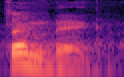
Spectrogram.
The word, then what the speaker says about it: Thunberg: Mas e por falar em ativistas, a ativista sueca Greta Thunberg, ou Thunberg, uma pronúncia mais brasileira aí, fez um vídeo pedindo ajuda após ser detida por Israel a caminho de Gaza.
